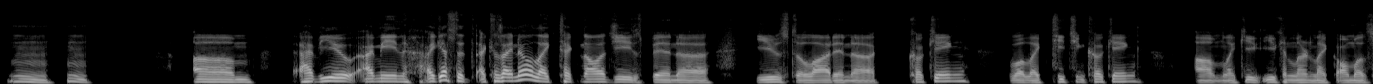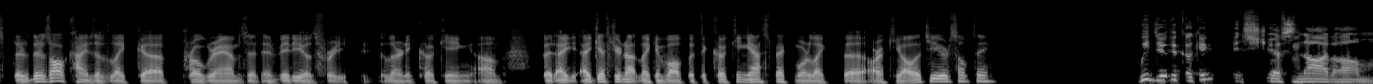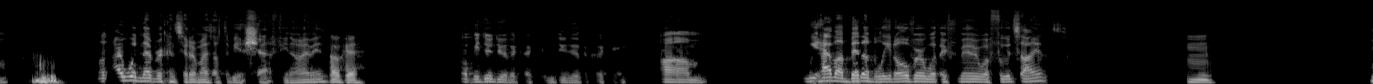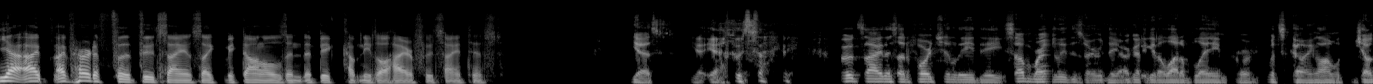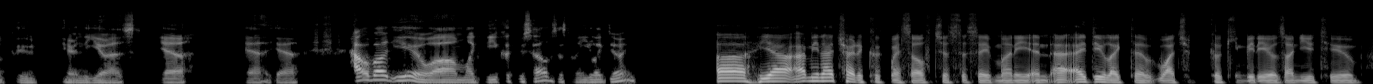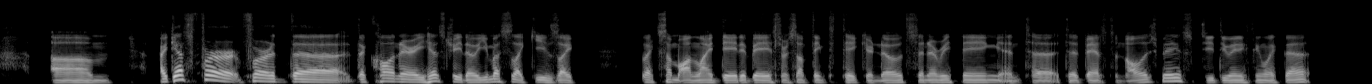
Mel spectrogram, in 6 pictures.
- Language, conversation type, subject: English, unstructured, How do you think technology changes the way we learn?
- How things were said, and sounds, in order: laughing while speaking: "I'm sorry"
